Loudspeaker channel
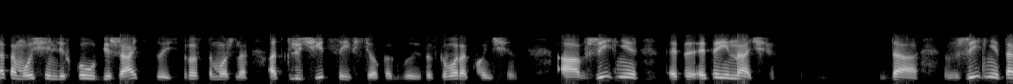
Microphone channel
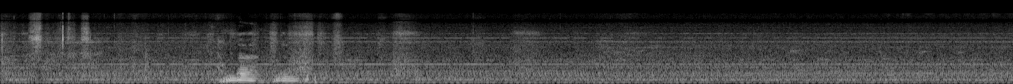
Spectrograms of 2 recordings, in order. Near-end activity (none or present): present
